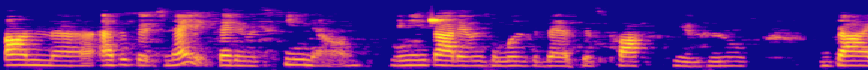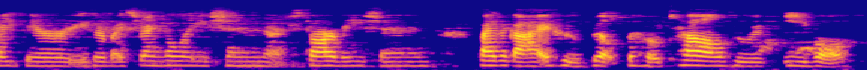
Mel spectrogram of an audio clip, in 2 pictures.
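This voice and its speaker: A woman in a casual vlog, excited and rambling, filling pauses and swearing freely. Her voice sits at a middle pitch with a slightly husky edge. The sound is thin and lo-fi, like a phone line. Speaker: YouTube channel host.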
